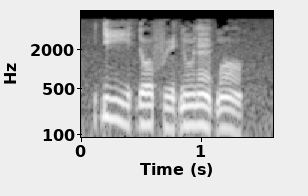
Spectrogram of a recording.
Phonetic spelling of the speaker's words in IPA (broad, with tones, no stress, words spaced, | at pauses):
ɗiː˦˨ ɗo˧fɨ˨ ɗũ˧ɾɛ̃˦˨ɓɔ̃˦˨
